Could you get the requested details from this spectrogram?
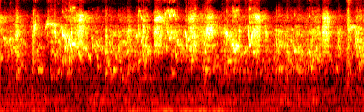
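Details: Budgerigars, kept to stimulate breeding, chattering continuously with dense warbles, chirps and squeaky twitters at high pitch, several birds overlapping without pause in a small room.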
